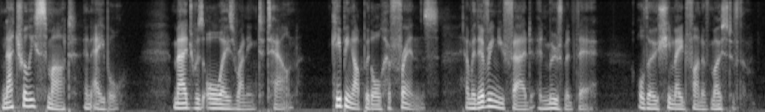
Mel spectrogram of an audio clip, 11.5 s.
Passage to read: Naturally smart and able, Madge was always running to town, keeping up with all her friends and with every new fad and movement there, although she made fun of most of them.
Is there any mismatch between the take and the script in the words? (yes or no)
no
